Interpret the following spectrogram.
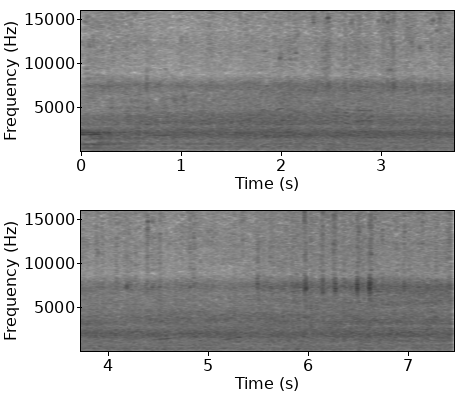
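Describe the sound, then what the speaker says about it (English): O gauge model trains, including a Conrail train, run continuously along the track at a model train show with a steady rolling rumble and clatter, amid the constant background noise of a busy hall. "Displaying to the public, running some trains so far."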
